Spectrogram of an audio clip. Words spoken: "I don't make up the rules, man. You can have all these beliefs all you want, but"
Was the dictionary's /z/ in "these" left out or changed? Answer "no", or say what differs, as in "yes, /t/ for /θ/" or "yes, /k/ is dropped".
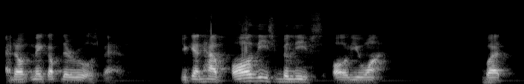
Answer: yes, /s/ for /z/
